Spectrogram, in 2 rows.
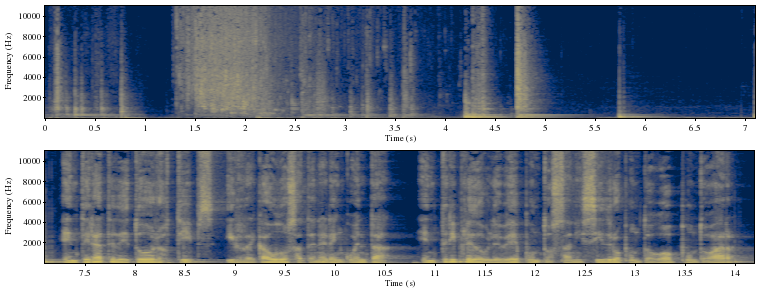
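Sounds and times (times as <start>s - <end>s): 
hollow thunks of water containers knocked over or set down: 0.0s - 1.1s, 2.0s - 7.4s
water gushing out of overturned containers: 1.3s - 3.7s
speech: 7.3s - 14.1s.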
